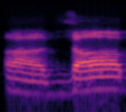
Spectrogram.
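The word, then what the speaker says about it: Thee: Um, and then my Twitter would be the Mike Hobart with two E's. I pronounce it the, but everybody for whatever reason doesn't pick up on the fact that a long E means two E's.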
